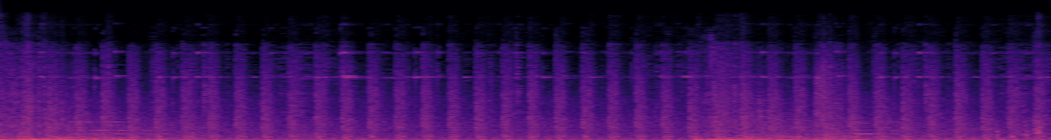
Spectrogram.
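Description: Tank guns in War Thunder fire in fast, evenly spaced bursts, loud and close. The rapid pounding runs almost nonstop, with a short break midway, and no talking over it.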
